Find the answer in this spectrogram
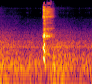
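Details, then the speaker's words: A single short, sharp cough from an adult woman still coughing while recovering from being sick, with faint room noise before and after. "still coughing as you can hear, but I need to It's about gauging where you're at."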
